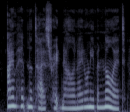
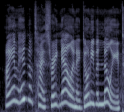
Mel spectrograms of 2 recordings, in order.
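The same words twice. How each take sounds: First: The voice is flat and dazed. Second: The voice is bright and cheerful. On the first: "but this time in a hypnotized voice" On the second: "Say the following in a cheerful voice"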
